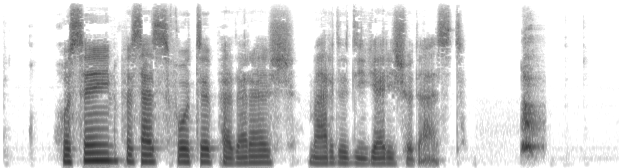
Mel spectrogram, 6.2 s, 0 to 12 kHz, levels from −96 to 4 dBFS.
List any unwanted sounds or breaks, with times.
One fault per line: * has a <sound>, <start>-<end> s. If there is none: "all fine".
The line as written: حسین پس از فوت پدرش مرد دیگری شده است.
* has a bark, 5.2-5.5 s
